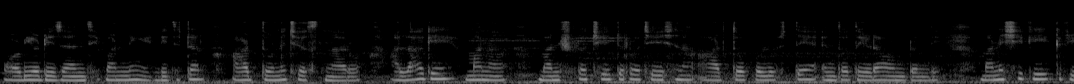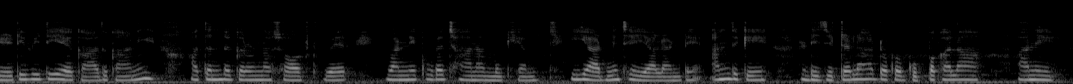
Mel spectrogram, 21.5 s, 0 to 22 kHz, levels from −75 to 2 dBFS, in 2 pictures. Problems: none marked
